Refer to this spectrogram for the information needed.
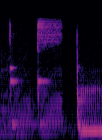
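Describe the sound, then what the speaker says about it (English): A mobile phone rings faintly for an incoming call, a short electronic tone pattern of a few bright bursts close by with no talk. "my phone's going off because that's my college kid right now"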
